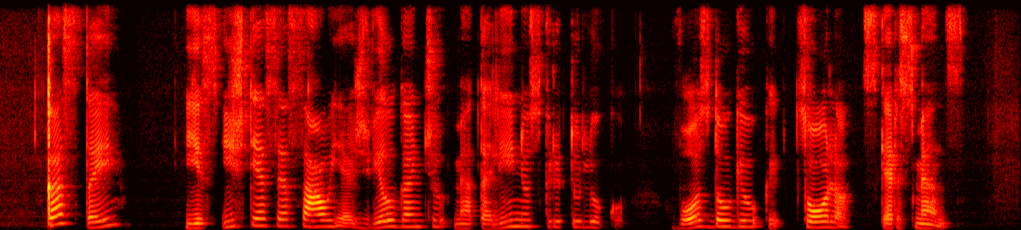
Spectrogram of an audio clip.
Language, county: Lithuanian, Panevėžys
